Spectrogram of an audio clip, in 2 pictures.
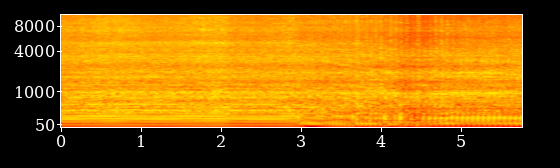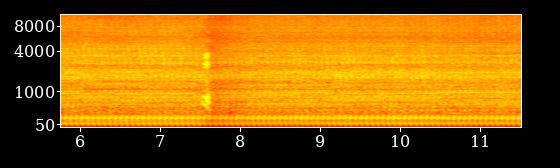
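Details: Over-20-year-old Craftsman riding mower, Kohler Command engine, previously locked by a wrongly fitted deck belt. It cranks, catches and settles into a steady, even thump with a brief rev, running freely; normal running.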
